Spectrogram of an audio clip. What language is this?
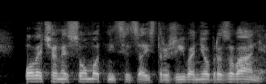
Croatian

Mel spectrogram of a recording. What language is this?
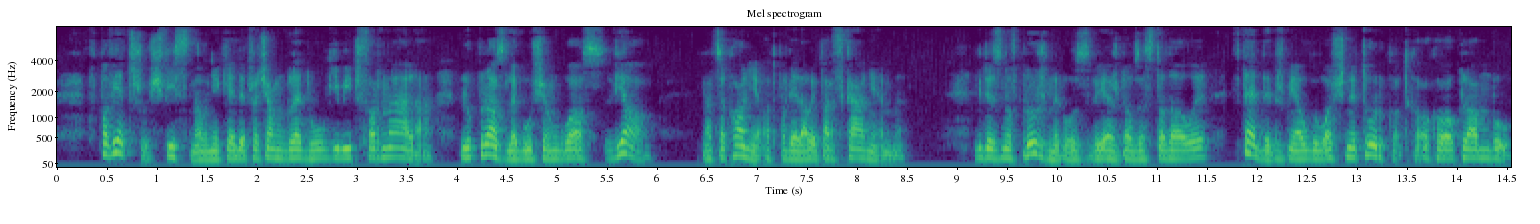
Polish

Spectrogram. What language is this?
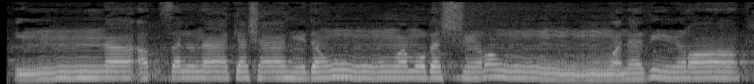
Arabic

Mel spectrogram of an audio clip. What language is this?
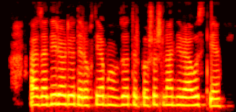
Pashto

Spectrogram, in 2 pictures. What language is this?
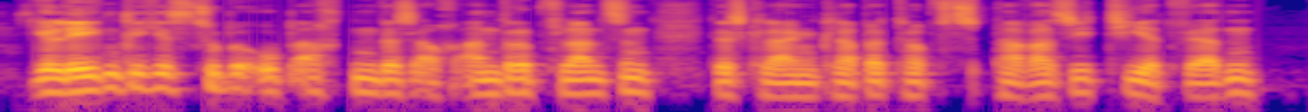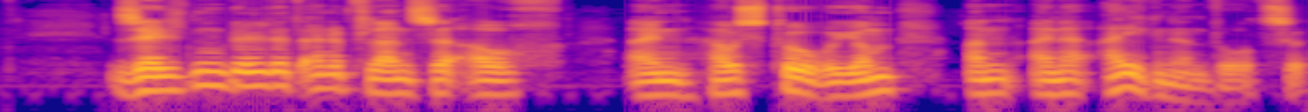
German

